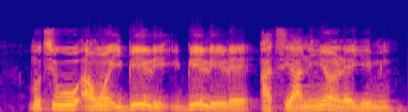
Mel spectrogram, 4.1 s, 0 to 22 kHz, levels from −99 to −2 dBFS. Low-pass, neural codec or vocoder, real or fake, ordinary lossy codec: 7.2 kHz; none; real; AAC, 24 kbps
